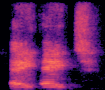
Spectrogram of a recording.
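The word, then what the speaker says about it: איש: So AHYASH.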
